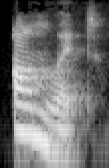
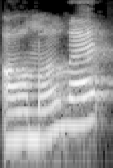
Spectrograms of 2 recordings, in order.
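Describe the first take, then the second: First: The word is said with two syllables. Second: The word is said with three syllables. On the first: The speaker calls it right. "we pronounce it omelet" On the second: The speaker calls it wrong. "not omelette"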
